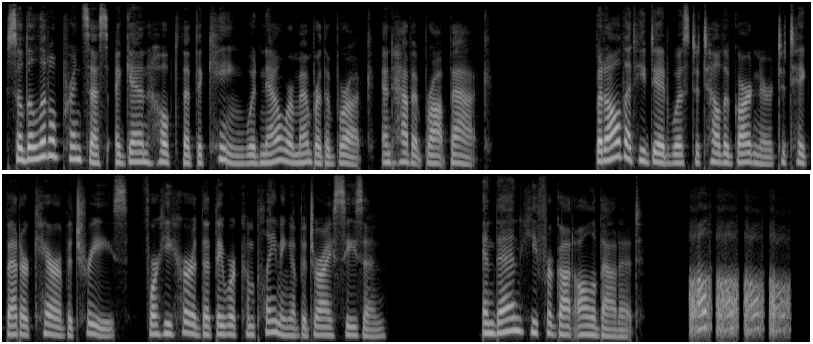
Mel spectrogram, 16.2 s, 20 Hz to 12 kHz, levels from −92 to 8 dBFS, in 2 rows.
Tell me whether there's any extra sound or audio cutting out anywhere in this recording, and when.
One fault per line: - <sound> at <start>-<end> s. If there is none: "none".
- laugh at 15.0-16.0 s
